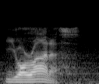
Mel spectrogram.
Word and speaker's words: Uranus: Strictly speaking, it's pronounced Uranus, is the pronunciation.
